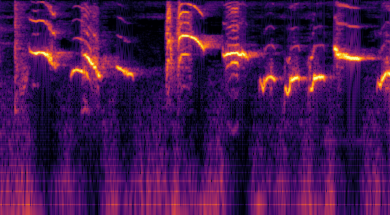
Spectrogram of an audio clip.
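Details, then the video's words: Short passage of oriental magpie-robin song loaded with kapas tembak imitations: clear sliding whistles, some dropping and some rising, given in quick separate phrases of about three per second. "SUARA BURUNG KACER, FULL ISIAN KAPASTEMBAK"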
